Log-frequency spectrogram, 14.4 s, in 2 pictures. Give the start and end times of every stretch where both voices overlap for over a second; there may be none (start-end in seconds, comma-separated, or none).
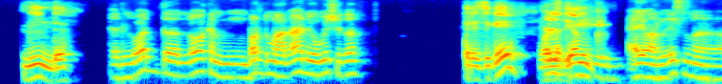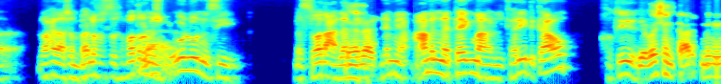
none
